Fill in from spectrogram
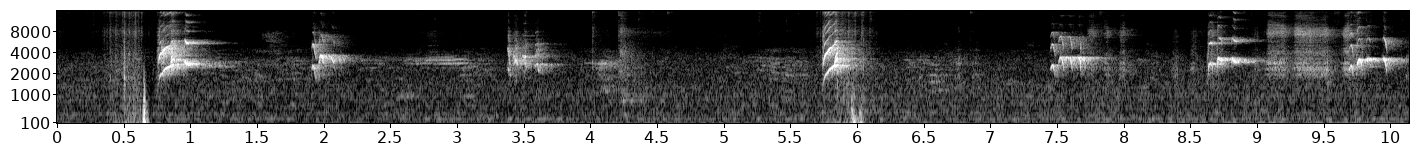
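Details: Canary uttering short, bright chirps with quick falling slides, spaced irregularly and with a few clustered near the end, over a faint hum and two loud clicks.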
